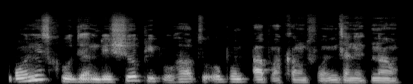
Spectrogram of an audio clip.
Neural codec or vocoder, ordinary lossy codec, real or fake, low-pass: none; AAC, 64 kbps; real; 14.4 kHz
